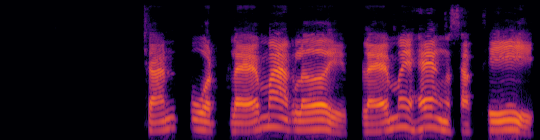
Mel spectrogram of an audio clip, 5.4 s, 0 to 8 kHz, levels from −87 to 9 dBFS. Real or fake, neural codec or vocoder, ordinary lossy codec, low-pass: real; none; none; 7.2 kHz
